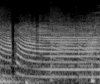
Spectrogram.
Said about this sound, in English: So my day is already perfect because we just used the motherfucking air horn.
